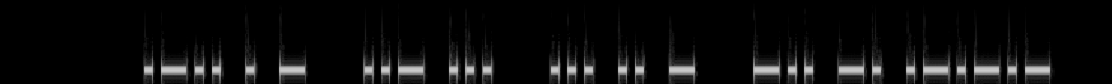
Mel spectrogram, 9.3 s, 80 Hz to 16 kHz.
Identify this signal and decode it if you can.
Morse code, heard as a keyed tone, about 17 wpm, 700 Hz. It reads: LET US SIT DN.
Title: Sentences from Top 500 Words and Abbreviations 17wpm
